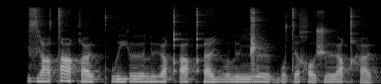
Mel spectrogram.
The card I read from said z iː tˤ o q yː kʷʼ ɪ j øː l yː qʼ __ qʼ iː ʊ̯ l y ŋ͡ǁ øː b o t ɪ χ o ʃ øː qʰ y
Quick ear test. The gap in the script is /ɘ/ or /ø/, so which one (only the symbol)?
ø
